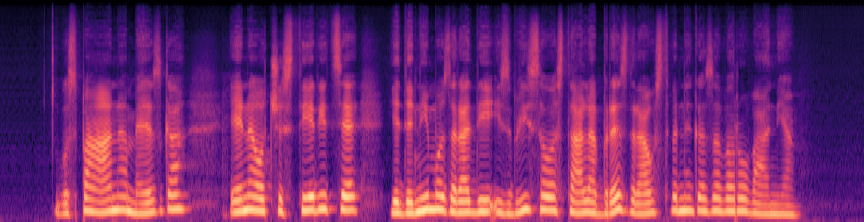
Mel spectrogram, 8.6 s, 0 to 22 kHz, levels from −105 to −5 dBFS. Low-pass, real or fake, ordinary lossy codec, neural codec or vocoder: 19.8 kHz; fake; none; autoencoder, 48 kHz, 32 numbers a frame, DAC-VAE, trained on Japanese speech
